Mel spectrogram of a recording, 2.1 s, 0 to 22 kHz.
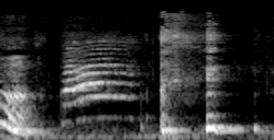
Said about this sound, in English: let's talk about this cat that is gaining 2 million views on YouTube based off of what this cat says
